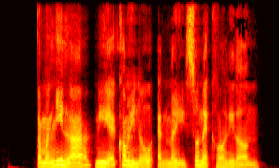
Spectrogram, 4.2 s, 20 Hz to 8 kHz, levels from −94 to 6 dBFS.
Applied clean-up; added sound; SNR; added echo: neural mask model DeepFilterNet 3.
